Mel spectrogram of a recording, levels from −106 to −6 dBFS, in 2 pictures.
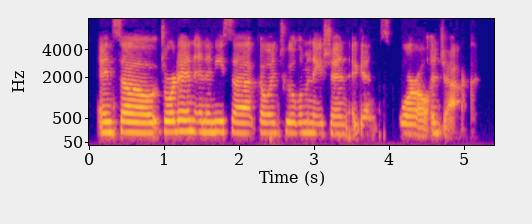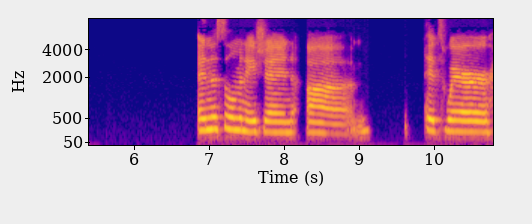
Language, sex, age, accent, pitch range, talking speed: English, female, 10-29, American, 200-225 Hz, 100 wpm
